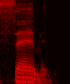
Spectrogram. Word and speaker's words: salmon: It's salmon. – I say salmon. – I say salmon. – People say salmon. – It's salmon. – Look, the L is silent.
